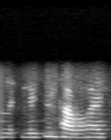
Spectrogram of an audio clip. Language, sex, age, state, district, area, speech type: Manipuri, female, 30-45, Manipur, Imphal West, urban, conversation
